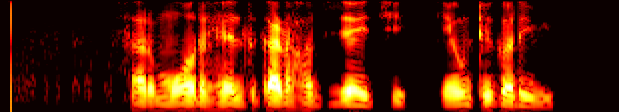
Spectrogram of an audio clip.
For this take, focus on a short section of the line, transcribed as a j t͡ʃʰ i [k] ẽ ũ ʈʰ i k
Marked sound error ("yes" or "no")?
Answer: no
